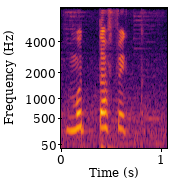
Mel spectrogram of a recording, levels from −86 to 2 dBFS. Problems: constant background noise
